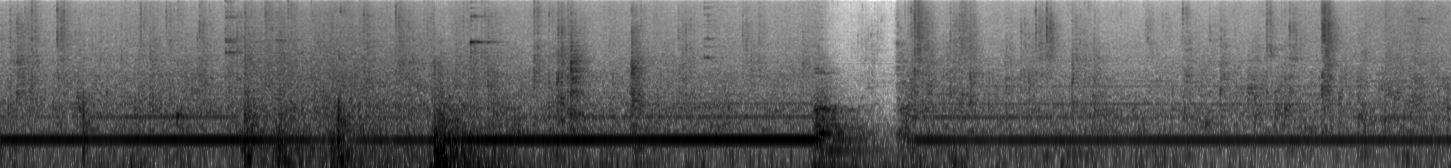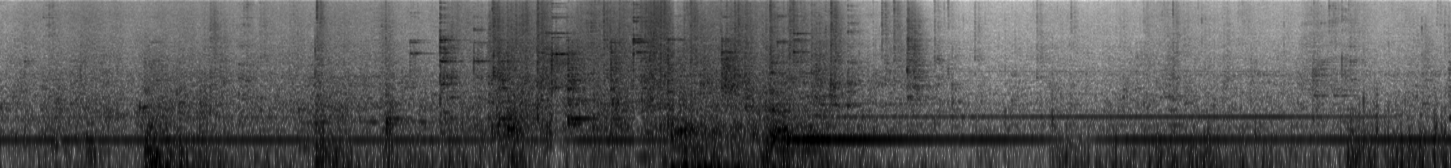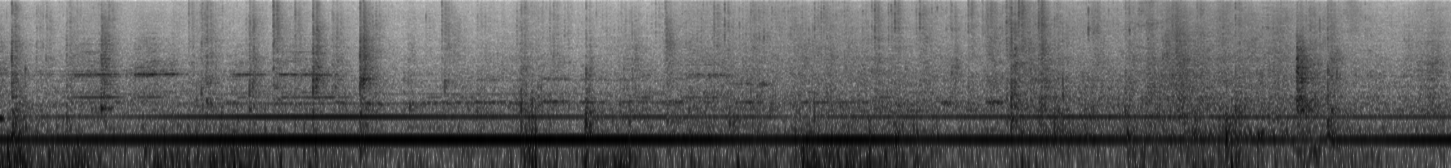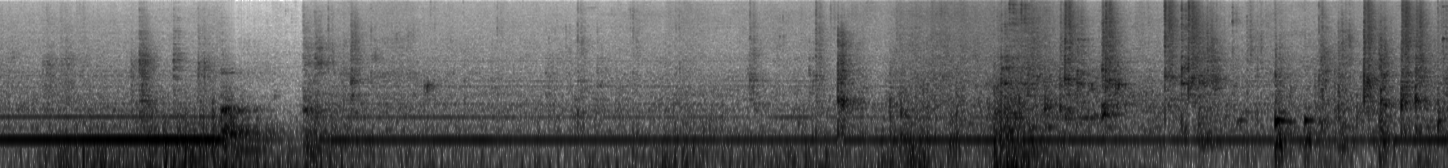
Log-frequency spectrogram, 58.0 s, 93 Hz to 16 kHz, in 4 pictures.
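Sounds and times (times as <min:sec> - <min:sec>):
waste compactor motor hum: 0:00.0 - 0:58.0
waste crunching and clattering: 0:00.0 - 0:58.0.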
